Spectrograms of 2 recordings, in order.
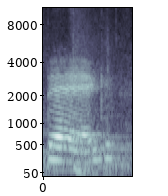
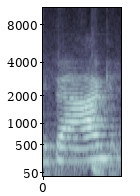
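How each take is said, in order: First: It has the vowel heard in bagel. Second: It has the common American vowel in bag.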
